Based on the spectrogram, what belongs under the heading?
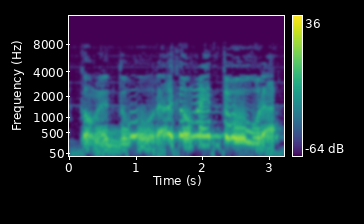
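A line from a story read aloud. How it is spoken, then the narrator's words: Moaning. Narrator (Italian): gemette la signorina Havisham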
